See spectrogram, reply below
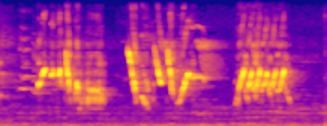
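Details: Canary tutor song for young birds learning the ngeriwik sound, delivered as three fast bursts of trilled chips with sharp up-and-down sweeps between them.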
